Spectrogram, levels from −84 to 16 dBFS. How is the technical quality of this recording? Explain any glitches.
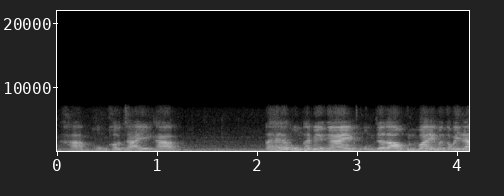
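No glitches to report here: the speech comes across as typical HD Voice phone audio, topping out around 7.4 kHz the way a wideband call does, and nothing in it jumps out as a problem.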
